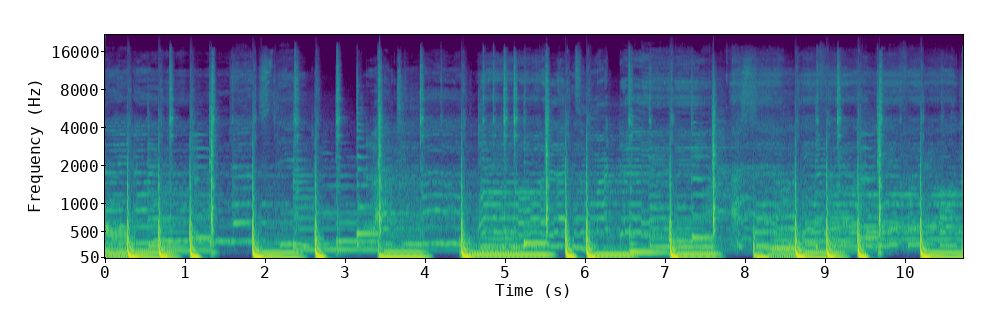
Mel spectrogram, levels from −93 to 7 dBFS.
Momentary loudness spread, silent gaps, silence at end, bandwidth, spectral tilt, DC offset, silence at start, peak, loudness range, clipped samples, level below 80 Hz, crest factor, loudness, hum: 10 LU; none; 0 s; 13 kHz; -7.5 dB/octave; under 0.1%; 0 s; 0 dBFS; 2 LU; 6%; -10 dBFS; 8 dB; -11 LUFS; none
